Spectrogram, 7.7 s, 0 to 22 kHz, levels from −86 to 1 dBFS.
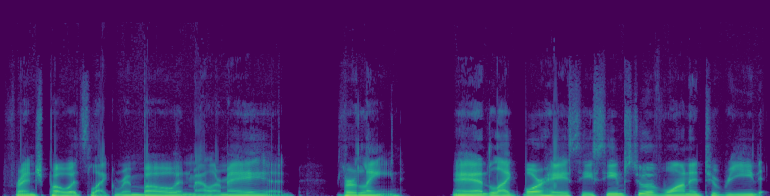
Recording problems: none

